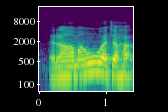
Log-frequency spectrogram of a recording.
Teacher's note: The anuswara of ramam changes to the nasal of va.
